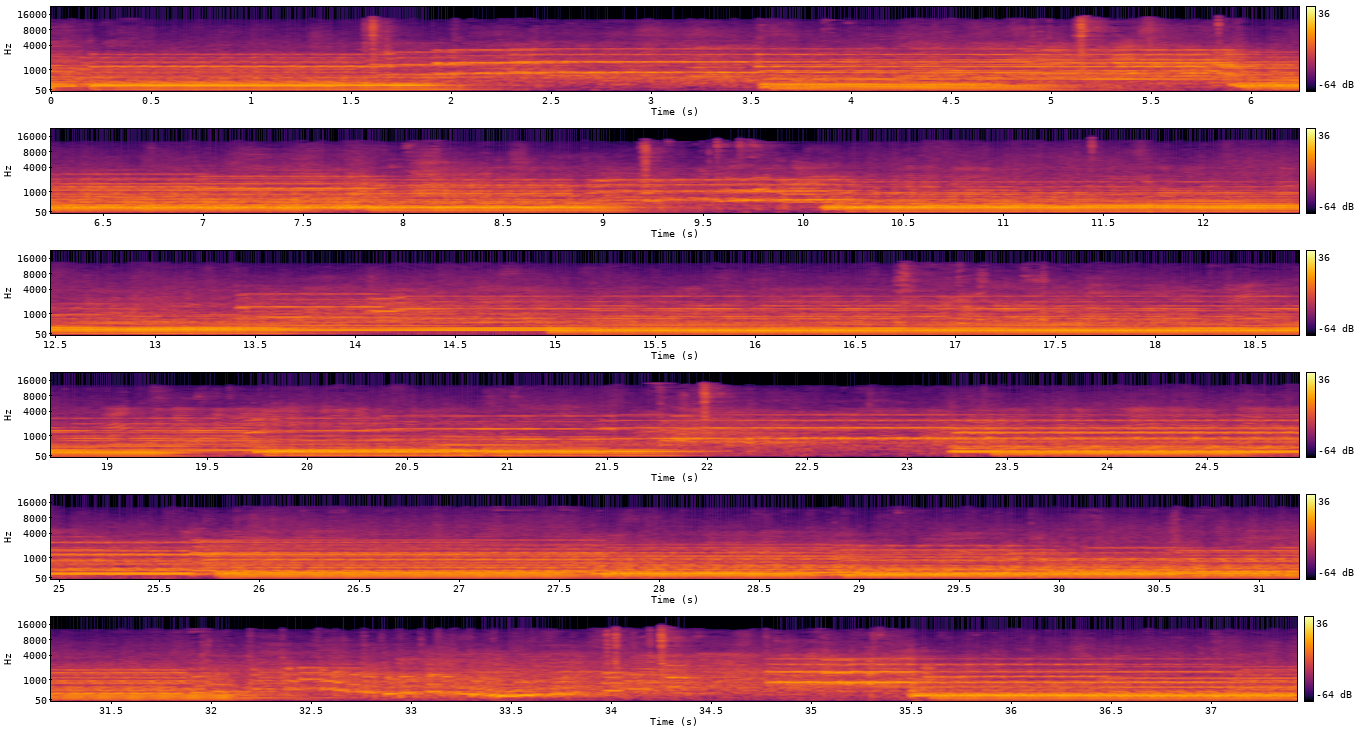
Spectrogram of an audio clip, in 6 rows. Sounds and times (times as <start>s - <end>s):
Gospel music: 0.0s - 37.4s
Speech: 2.2s - 29.7s.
